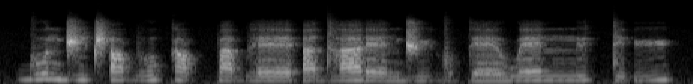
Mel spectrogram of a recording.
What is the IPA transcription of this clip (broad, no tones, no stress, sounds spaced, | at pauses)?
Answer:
ɡ o n d͡ʒ ɪ t͡ʃʼ ɑ bʱ o k ɑ pː a bʱ ɛː ʔ a dʱ a ɾ ɛː n d͡ʒ y ɡ o k ɛː w ɛː nː ɨ tː ɪ ʔ y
